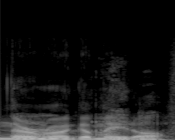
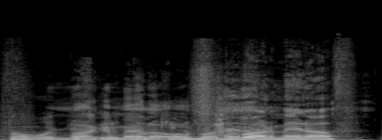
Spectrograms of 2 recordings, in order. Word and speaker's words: Nurmagomedov: Habib, Habib um, Nurmagomedov. Nurmagomedov. I told her the wrong pronunciation. She's gonna Wait, fuck up on TV. Nurmagomedov.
